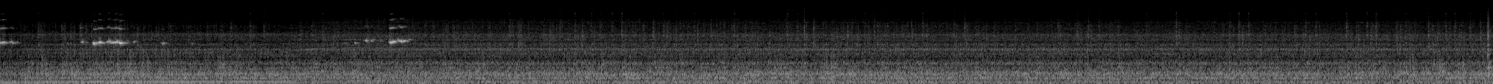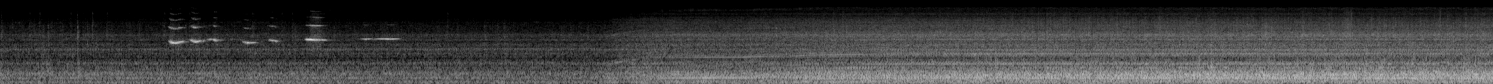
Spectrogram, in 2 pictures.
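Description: Light aircraft engine running steadily at low power, heard from inside the open cockpit, with a few short, high squeaks near the start and again mid-way. About two-thirds of the way through, the throttle is opened: the engine speeds up and stays much louder.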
